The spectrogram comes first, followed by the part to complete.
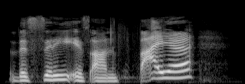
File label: Woman Says The City Is On Fire; Woman talking; Talking Sound Effects; Voice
